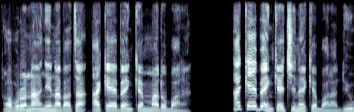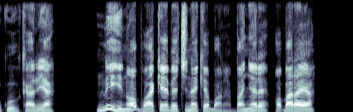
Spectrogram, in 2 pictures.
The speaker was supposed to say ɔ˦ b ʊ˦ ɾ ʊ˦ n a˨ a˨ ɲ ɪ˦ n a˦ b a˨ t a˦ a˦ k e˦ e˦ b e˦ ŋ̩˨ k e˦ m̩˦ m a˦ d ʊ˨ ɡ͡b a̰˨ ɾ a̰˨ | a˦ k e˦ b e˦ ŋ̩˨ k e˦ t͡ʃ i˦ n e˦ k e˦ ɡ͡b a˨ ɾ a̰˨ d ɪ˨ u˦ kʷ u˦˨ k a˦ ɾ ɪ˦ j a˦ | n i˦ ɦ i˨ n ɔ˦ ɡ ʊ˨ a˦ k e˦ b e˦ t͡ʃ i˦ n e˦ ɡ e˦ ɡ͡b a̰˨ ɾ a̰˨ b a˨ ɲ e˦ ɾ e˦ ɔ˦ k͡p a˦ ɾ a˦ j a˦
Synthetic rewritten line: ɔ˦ b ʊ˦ ɾ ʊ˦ n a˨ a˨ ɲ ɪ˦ n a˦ b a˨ t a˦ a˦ k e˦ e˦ b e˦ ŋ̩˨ k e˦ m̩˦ m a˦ d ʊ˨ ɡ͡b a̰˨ ɾ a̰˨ | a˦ k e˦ b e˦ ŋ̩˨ k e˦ t͡ʃ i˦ n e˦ k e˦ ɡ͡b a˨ ɾ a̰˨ d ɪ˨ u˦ kʷ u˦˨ k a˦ ɾ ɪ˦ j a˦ | n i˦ ɦ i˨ n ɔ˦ b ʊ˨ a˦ k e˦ b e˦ t͡ʃ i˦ n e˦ k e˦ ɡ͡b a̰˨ ɾ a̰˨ b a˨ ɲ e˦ ɾ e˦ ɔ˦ k͡p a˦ ɾ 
